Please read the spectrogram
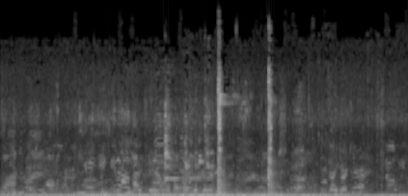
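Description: Indistinct voices of people at a ball field, with no words made out, over a steady low rumble. A little past halfway come two sharp knocks, under a second apart.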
